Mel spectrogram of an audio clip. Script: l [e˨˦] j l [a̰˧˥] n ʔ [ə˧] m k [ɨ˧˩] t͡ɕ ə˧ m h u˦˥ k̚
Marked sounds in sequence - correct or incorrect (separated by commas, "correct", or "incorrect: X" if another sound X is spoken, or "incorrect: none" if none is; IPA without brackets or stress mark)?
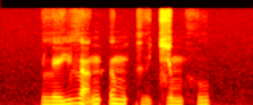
correct, correct, correct, incorrect: ɨ̤˨˩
